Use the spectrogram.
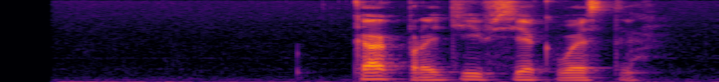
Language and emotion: Russian, neutral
